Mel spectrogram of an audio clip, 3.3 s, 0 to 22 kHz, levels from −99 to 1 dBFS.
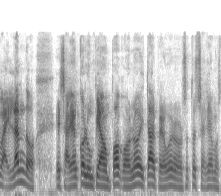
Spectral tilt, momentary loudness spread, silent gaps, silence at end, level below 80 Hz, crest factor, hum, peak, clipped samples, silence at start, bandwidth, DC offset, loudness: -4 dB/octave; 12 LU; none; 0 s; -68 dBFS; 22 dB; none; -8 dBFS; under 0.1%; 0 s; 12.5 kHz; under 0.1%; -29 LUFS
